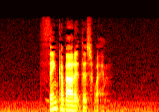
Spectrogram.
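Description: A man speaks calmly and closely into a microphone.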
